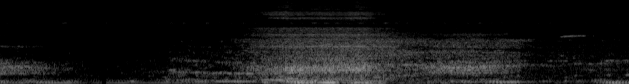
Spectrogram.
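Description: One loud, rough breath-in rattle rising and fading over a few seconds during sleep, a snore, with faint room noise.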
